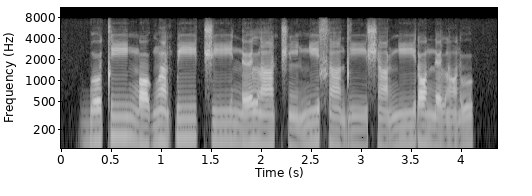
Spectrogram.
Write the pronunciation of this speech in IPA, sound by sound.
ɡ͡bo˧tiː˦ ŋɔ˨ɡʷã˦˨k͡piː˦ t͡ʃiː˧nə˨˦ lã˧t͡ʃĩ˨ ɲi˧sã˨diː˨ʃã˨ ŋiː˧ ɾɔ˧nə˨lɔ̃˨ɾu˦

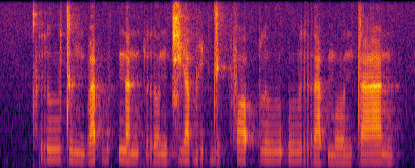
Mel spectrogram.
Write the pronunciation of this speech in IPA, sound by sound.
kʰruː˥˩tɯ˨˩ŋ ba˦˥p̚bo˥˩k̚na˨˩n pro˩˦nt͡ɕi˧a̯bi˥˩ʔde˨˩k̚ fɔ˥˩ʔpluː˧ ʔuː˧ra˨˩p̚moː˩˦n ta˥˩n

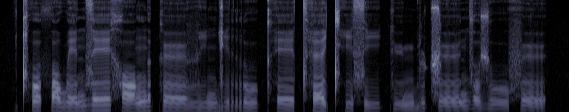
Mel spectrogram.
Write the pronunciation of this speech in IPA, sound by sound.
cʰoθɔwe nzeːxɔ ŋəkøːvi ŋɡiru kʰeːtʰɛ cʰisiːky mbyʈ͡ʂøː nzoʒuːfø

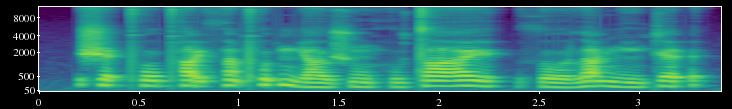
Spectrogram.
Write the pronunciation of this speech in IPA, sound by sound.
ʃɛ˦ʔpʰo˦pʰa̰˦˨ɪ̯ θã˦˨pʰʊ˦ʔ ɲa˨ʊ̯ʃũ˨ hu˨ta˦ɪ̯ | θo˨ʊ̯ lä̰˦˨ŋĩ˨ kɛ˦ʔ

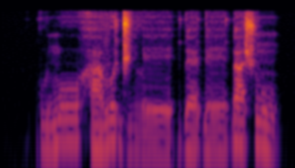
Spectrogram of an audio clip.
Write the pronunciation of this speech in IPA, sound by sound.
kʷɨ˨moː˦ ha˧ və˦d͡ʒi˨leː˨ | ɗɛ˨ɗeː˨ ɗa˦ʃũ˦˨

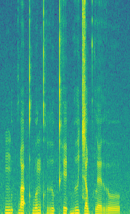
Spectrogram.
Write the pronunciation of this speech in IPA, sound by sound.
ŋu˥˩ʔkwa˥˩ʔkʰwo˥˩n kʰru˦˥ʔkʰe˥˩ʔ bɯː˥˩ t͡ɕa˥˩wpʰlɛː˧roː˧

